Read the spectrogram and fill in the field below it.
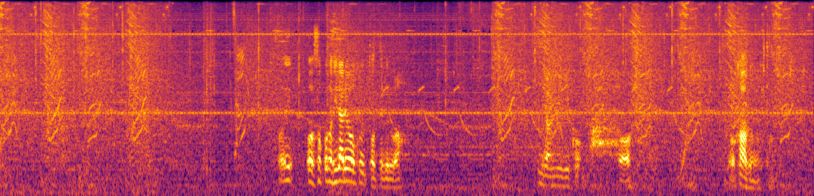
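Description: Laser beams zap past.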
